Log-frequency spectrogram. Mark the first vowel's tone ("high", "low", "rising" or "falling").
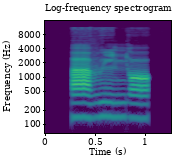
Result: high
